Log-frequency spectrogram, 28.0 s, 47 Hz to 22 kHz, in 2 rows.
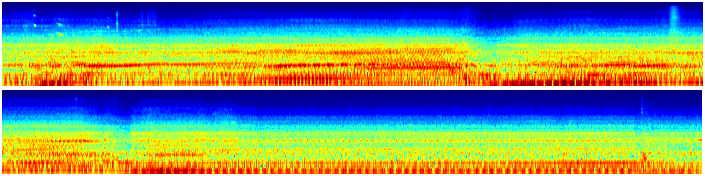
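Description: Heavy-duty Volvo 780 diesel truck running under way, heard from inside the cab, its engine pitch rising and falling. The engine sound dips briefly twice, about ten and sixteen seconds in, and there is one short sharp click about halfway through.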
